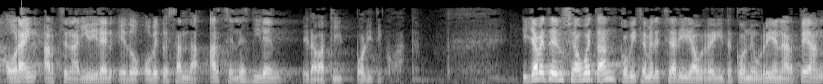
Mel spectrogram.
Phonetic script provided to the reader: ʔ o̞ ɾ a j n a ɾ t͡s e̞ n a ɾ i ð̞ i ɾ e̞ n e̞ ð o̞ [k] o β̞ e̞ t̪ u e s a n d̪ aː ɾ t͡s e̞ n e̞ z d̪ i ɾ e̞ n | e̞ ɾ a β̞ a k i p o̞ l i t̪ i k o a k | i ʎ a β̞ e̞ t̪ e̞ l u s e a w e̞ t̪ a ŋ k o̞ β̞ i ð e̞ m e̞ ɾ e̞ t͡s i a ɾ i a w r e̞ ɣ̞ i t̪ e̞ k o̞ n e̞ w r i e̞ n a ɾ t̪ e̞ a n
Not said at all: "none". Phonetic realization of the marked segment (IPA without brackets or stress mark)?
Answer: ʔ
